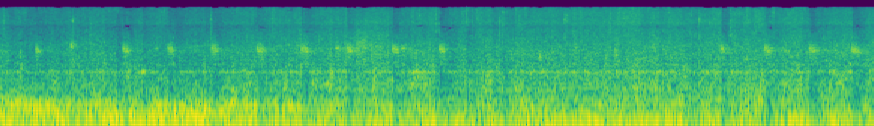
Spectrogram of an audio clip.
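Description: Small engine running steadily at idle, over which a high-pitched ticking repeats several times a second, pausing for about two seconds mid-way.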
